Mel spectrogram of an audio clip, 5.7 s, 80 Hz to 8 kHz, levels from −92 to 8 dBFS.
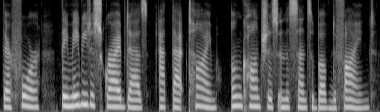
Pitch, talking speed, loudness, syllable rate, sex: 220 Hz, 160 wpm, -17 LUFS, 5.5 syllables/s, female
